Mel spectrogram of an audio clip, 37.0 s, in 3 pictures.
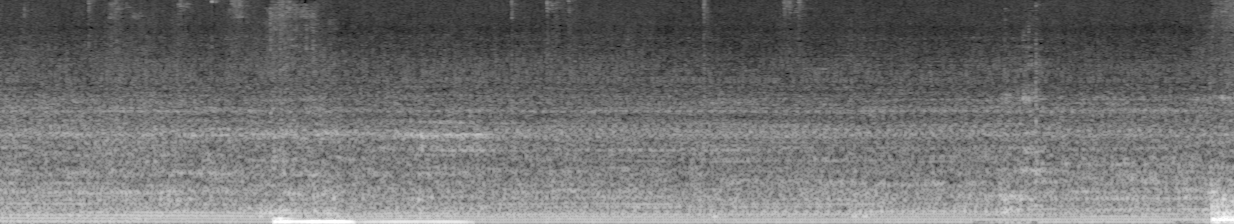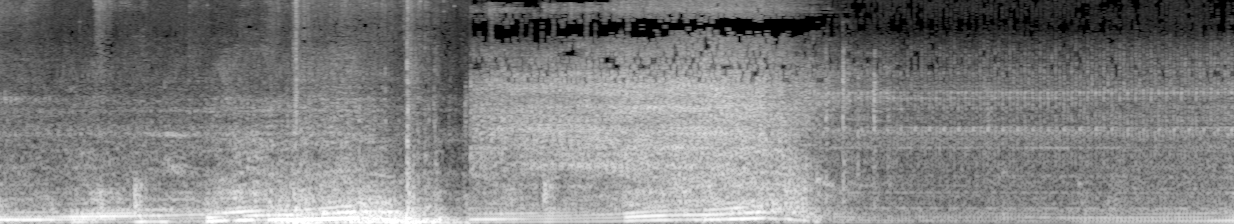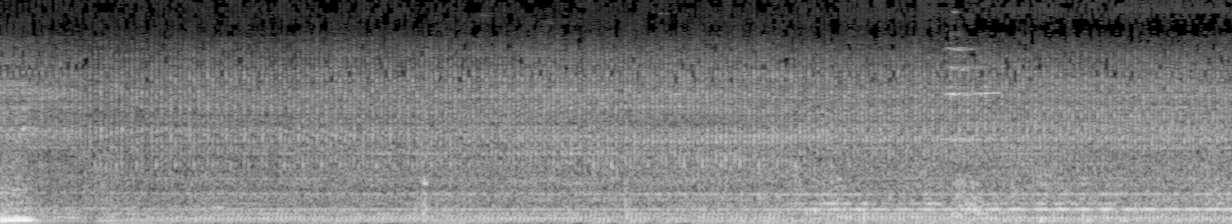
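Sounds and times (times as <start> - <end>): off-road engine revving: 0.0 - 8.0, 9.0 - 21.2, 24.0 - 25.5
heavy thump: 2.6 - 5.0, 12.0 - 17.0.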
